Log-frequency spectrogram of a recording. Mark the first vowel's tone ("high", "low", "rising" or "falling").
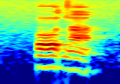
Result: high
